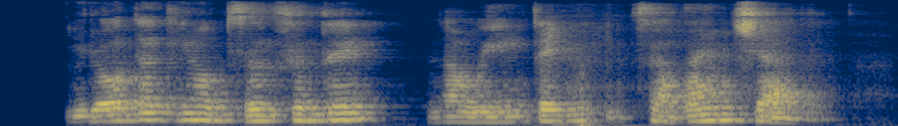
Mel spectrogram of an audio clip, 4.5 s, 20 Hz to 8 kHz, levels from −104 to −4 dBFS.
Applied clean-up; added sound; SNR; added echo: neural mask model DeepFilterNet 3.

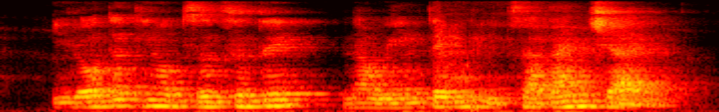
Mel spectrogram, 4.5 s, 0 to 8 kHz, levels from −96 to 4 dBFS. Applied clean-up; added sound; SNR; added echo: neural separator model SepFormer DNS4.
